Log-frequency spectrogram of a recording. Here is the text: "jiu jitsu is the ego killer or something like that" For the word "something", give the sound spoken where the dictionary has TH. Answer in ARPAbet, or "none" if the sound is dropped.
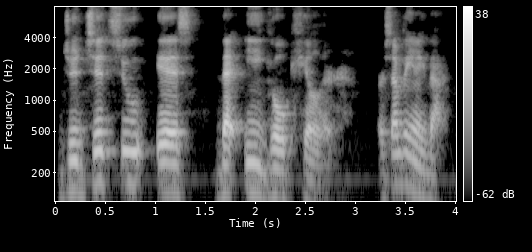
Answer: TH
